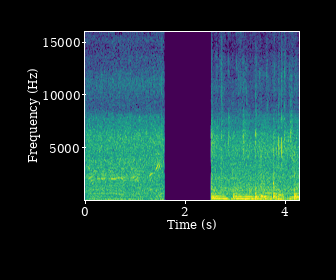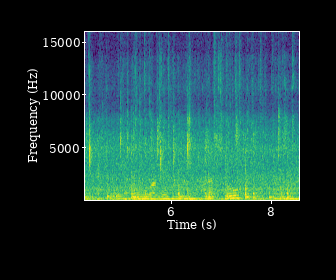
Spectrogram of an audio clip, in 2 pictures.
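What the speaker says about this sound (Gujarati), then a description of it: "બહાર તો જોરદાર વરસાદ ચાલુ છે" A steady hiss of heavy, windy rain pattering on surfaces outside, broken by a brief dropout, with faint talking underneath.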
